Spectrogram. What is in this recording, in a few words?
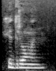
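"gedrongen", Dutch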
